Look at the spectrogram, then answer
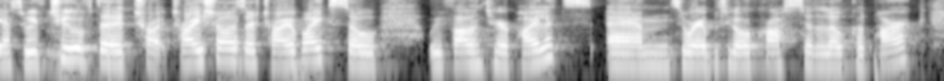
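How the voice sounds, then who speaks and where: At a fairly quick pace, a woman with a medium pitch speaks with ordinary pitch variation in a dry, close sound with no echo, on a very clean recording with a silent background. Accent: Irish. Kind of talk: panel discussion. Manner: fast.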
